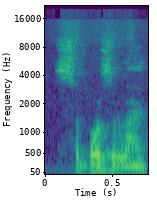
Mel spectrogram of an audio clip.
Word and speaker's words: Szoboszlai: Sabozalai. That's definitely Sabozalai. Have you noticed I can say his name so well? I thought it was Szoboszlai.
